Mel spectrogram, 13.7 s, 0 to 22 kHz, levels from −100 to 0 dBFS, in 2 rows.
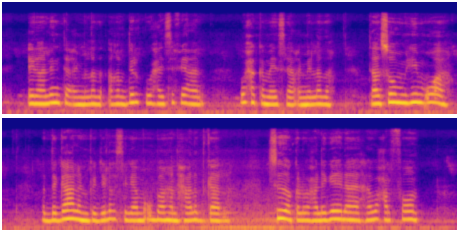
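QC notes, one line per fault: QC notes: no fault found in this speech recording.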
